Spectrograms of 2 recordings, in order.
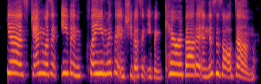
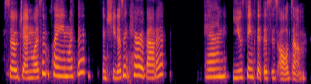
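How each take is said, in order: First: Put-on a sulky kid brushing it all off; child's protest. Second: Said in the usual way. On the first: Betty voiced as small child.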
